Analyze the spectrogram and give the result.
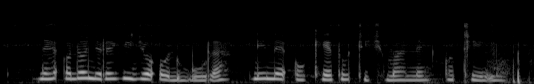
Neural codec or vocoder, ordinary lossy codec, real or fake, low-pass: autoencoder, 48 kHz, 128 numbers a frame, DAC-VAE, trained on Japanese speech; none; fake; 7.2 kHz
